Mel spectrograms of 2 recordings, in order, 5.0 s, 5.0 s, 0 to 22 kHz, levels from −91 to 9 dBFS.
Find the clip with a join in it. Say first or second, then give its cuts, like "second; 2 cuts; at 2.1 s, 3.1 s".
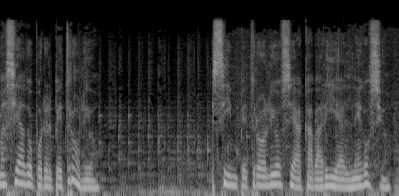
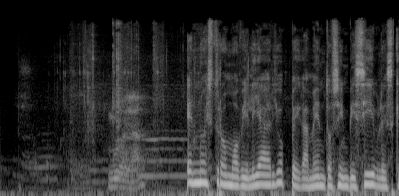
first; 1 cut; at 3.1 s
